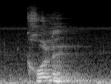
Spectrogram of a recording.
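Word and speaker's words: Köln: I mean, but colon. It's just. Did you not see that? Because it's spelled KOLN.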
